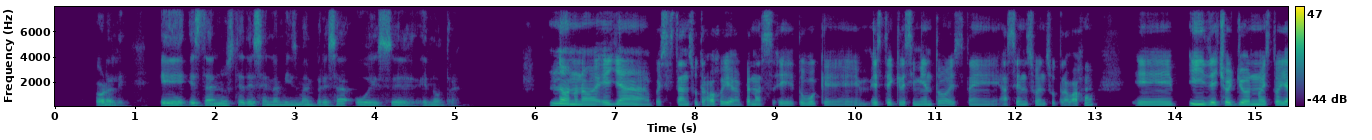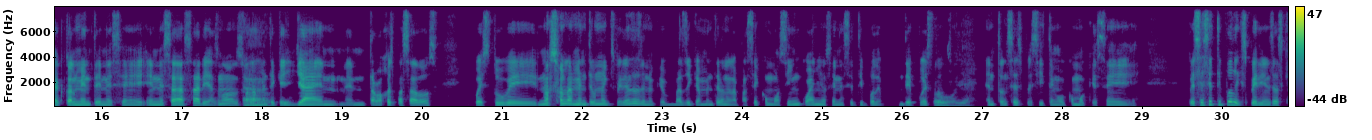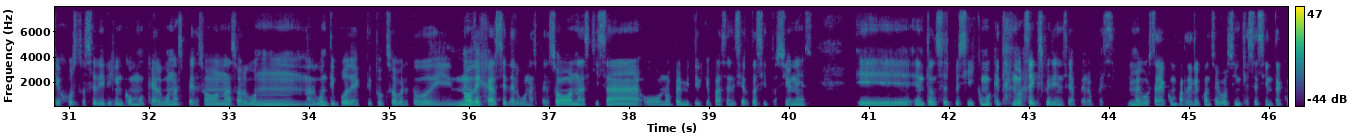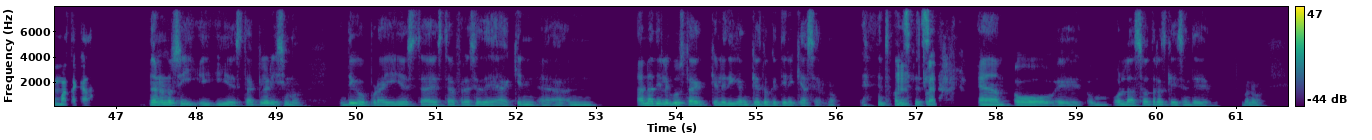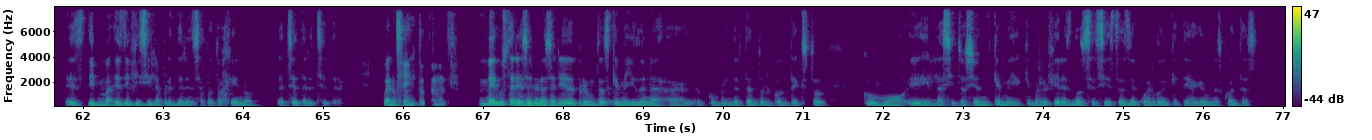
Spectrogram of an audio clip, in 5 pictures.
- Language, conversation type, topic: Spanish, advice, ¿Cómo puedo equilibrar de manera efectiva los elogios y las críticas?
- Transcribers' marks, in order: other background noise; laughing while speaking: "solamente"; laughing while speaking: "tengo"; laughing while speaking: "Entonces"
